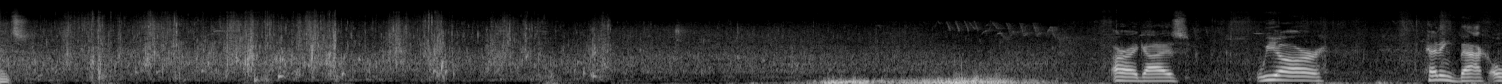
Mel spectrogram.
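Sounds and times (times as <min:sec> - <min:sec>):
water sloshing splashes: 0:00.0 - 0:07.6
creek water running: 0:00.0 - 0:09.1, 0:10.6 - 0:15.0.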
